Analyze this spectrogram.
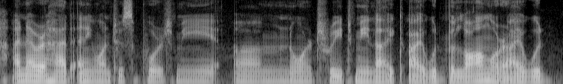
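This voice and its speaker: A woman's very deep, low voice, monotone and flat, at a fairly slow pace over noticeable background noise. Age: 30s. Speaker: vlogger sharing personal story. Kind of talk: personal vlog testimony. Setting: inside a tent. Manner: halting, many fillers.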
